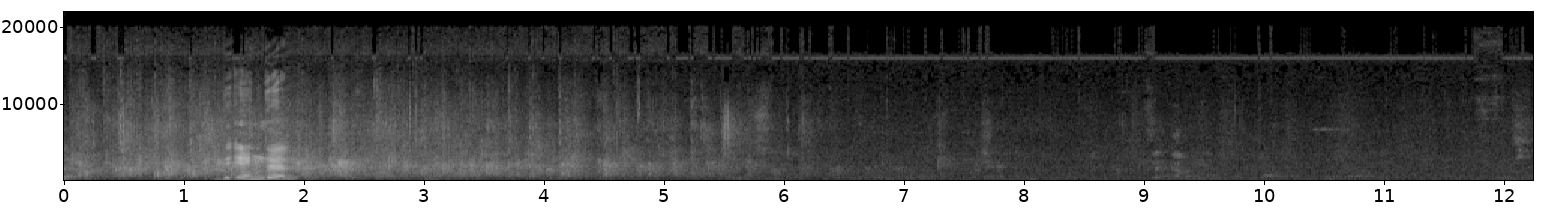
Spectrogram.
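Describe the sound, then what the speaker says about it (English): A conference audience at a Brahmo Samaj gathering in Hyderabad applauds a young girl receiving a prize, a soft, fairly distant round of clapping that fades out over several seconds, with someone speaking over the start. "Please give a big round of applause to girl"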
